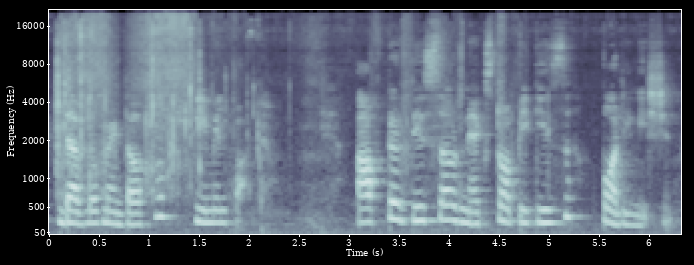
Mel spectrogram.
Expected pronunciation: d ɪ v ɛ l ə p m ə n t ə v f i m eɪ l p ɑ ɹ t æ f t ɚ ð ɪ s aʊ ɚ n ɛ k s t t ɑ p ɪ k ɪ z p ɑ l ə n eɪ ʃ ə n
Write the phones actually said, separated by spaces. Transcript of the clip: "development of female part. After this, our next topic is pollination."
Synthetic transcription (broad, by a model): d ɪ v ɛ l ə p m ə n t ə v f i m eɪ l p ɑ ɹ t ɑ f t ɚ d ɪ s aʊ ɚ n ɛ k s t t ɑ p ɪ k ɪ z p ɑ l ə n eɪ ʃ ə n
